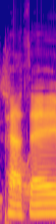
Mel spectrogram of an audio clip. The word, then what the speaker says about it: Pathé: PATHE with an accent over the so E. it's Pathé or Anyway, these were these were newsreel.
